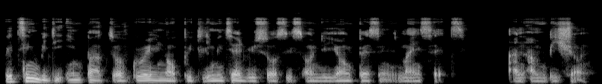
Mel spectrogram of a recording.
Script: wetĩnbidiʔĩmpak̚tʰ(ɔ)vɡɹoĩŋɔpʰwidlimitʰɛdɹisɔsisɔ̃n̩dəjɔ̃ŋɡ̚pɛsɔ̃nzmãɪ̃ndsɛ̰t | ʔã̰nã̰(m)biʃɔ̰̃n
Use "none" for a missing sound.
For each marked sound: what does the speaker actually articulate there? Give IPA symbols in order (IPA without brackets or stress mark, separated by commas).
ɔ, m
